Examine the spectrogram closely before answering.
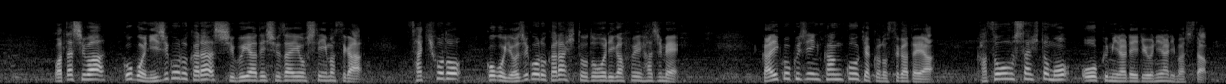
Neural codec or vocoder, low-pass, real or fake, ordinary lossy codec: none; none; real; none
